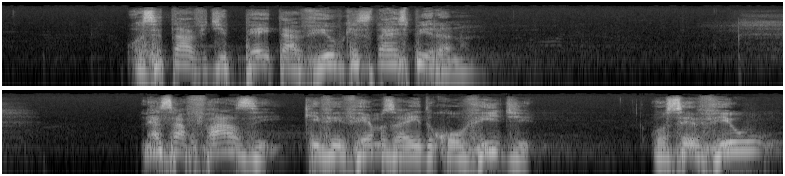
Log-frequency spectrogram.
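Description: A man speaks forcefully into a microphone.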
